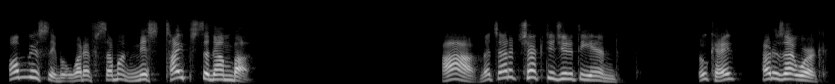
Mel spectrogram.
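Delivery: put-on a lightly held British accent through the dialogue; both booksellers in mock British; teacher acting out a British exchange; fake British accent. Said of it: "practice my fake British accent".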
